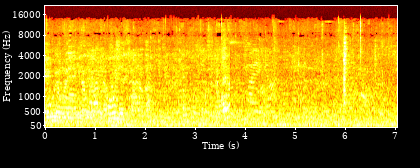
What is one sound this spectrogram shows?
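A fork scrapes and clinks against a plate.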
